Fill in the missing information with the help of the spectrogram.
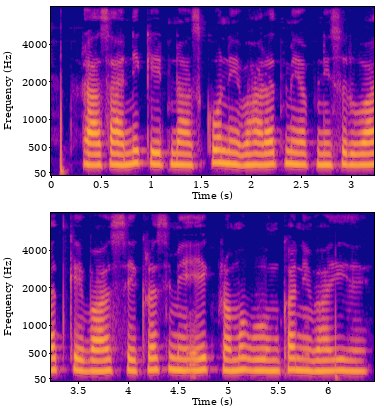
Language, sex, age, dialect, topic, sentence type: Hindi, female, 18-24, Kanauji Braj Bhasha, agriculture, statement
